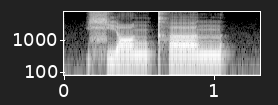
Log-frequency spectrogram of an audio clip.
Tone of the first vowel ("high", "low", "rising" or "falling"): high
